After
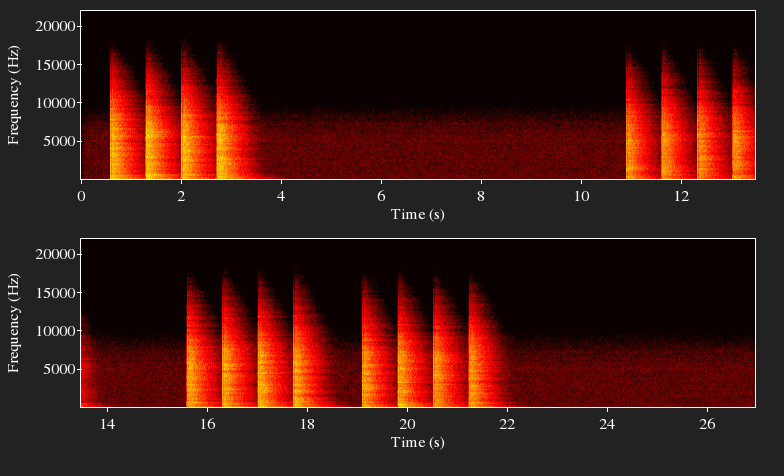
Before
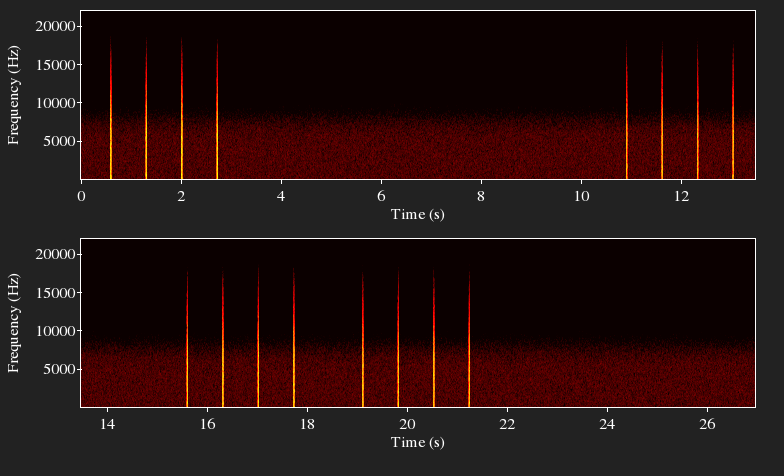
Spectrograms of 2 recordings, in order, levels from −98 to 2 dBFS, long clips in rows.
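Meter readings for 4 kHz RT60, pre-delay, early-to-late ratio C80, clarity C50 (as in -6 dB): 0.95 s, 22 ms, 1.5 dB, -2.0 dB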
